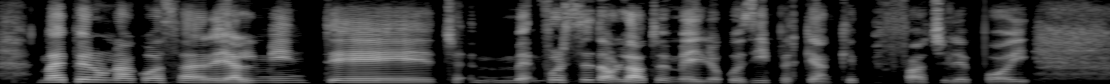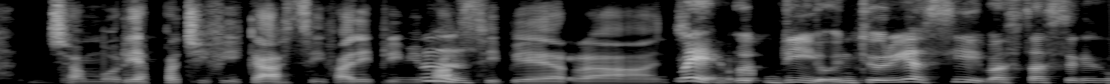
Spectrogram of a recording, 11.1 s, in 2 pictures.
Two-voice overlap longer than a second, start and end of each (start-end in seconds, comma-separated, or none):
none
